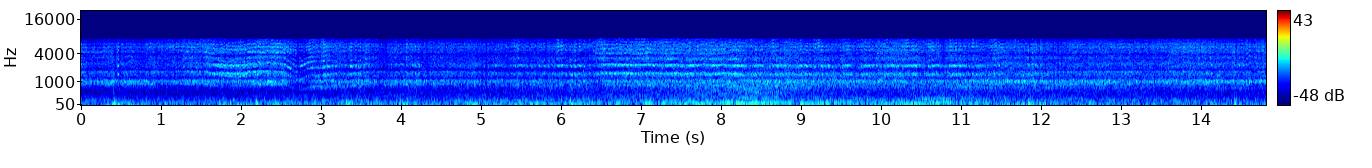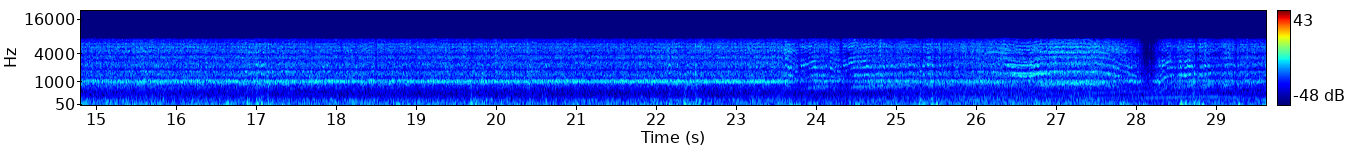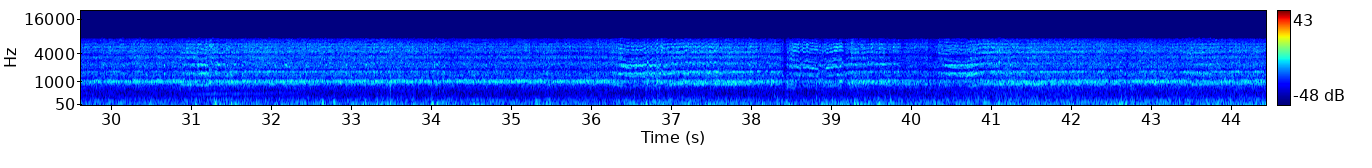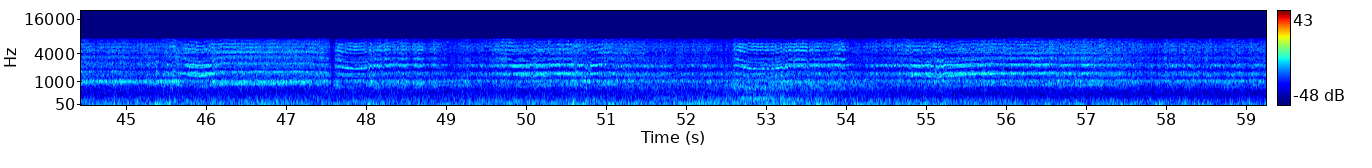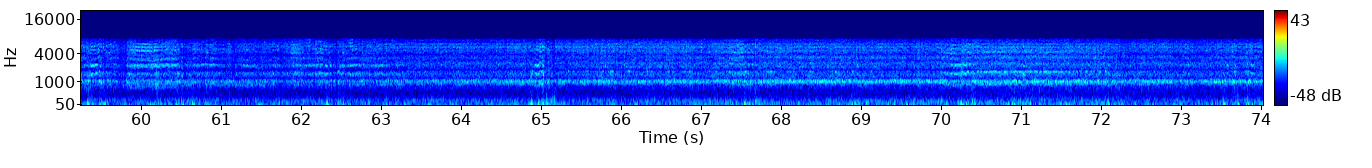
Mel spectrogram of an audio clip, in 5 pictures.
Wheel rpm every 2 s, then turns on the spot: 230, 210, 230, 210, 210, 220, 230, 230, 230, 230, 230, 230, 210, 210, 160, 230, 230, 230, 220, 220, 230, 230, 230, 220, 210, 210, 210, 210, 220, 220, 220, 220, 230, 230, 230, 230, 230.
none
